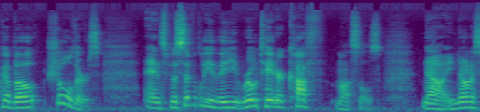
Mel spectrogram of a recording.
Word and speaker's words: rotator cuff: or miss misspoken term a lot of people say the rotator e cup or rotor cup no it's the rotator cuff muscles cuff like a shirt so that's number one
